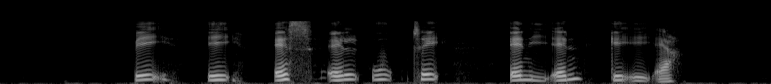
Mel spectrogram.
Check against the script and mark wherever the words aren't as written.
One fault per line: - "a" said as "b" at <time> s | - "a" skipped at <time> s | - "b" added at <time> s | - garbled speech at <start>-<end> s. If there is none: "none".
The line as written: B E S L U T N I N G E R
none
